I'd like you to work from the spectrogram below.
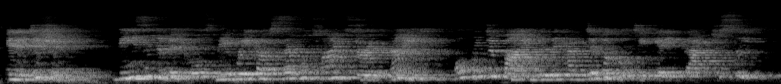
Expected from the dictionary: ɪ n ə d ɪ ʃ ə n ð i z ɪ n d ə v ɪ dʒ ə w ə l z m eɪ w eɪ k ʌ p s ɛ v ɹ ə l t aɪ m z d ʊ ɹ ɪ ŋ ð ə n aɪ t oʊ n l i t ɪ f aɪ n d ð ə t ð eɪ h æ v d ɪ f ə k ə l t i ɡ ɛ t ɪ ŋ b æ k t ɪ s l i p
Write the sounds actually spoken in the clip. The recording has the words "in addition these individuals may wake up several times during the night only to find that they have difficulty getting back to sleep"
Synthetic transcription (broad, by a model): ɪ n ə d ɪ ʃ ə n ð i z ɪ n d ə v ɪ dʒ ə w l z m eɪ w eɪ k ʌ p s ɛ v ɹ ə l t aɪ m z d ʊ ɹ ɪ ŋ ð ə n aɪ t oʊ n l i t ɪ f aɪ n ð ə t ð eɪ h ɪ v d ɪ f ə k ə l t i ɡ ɛ t ɪ ŋ b æ k t ɪ s l i p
